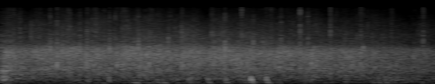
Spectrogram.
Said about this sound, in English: Yes, y'all can clap it up.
